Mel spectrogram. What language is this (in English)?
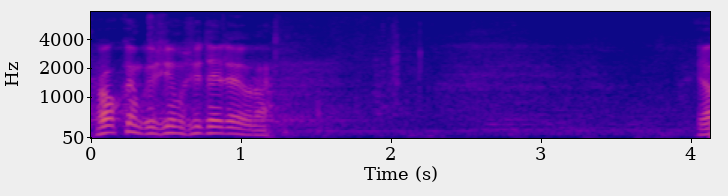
Estonian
